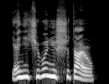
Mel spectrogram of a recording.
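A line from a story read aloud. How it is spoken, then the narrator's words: Lisping around a pill. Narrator (Russian): шепелявит Азамат, рассасывая гигантскую противовоспалительную таблетку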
